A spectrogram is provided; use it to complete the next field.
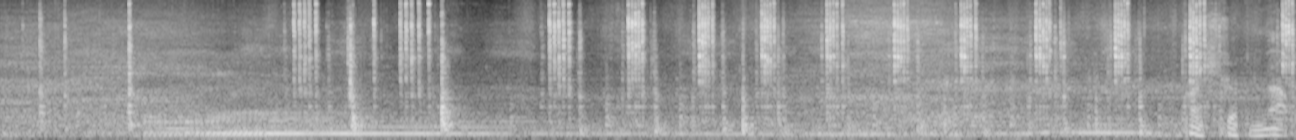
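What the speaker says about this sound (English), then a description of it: "I might be able to get it started with the socket" A socket ratchet turns a bolt as it threads in on an American Clipper, with repeated sharp clicking bursts in an irregular rhythm over a steady low engine-like hum, close and fairly loud.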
